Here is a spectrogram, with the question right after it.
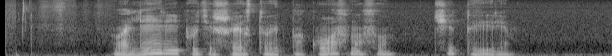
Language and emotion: Russian, neutral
